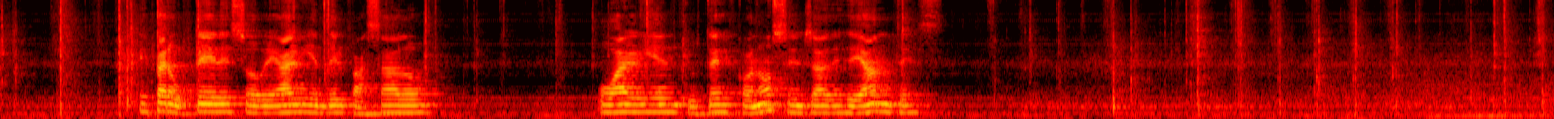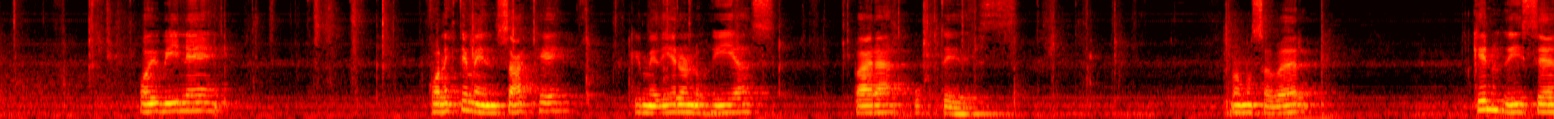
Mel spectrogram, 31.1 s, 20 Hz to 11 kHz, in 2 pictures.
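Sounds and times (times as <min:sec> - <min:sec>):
cards being shuffled: 0:00.0 - 0:07.5, 0:08.7 - 0:17.0, 0:17.7 - 0:27.1.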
